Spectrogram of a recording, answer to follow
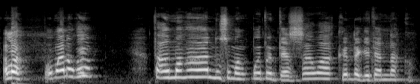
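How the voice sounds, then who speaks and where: A man's voice: very high voice, expressive, fast. A man with an Ilocano accent playing a curt, agitated, evasive father who rejects his child in a radio drama. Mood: agitated refusal.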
